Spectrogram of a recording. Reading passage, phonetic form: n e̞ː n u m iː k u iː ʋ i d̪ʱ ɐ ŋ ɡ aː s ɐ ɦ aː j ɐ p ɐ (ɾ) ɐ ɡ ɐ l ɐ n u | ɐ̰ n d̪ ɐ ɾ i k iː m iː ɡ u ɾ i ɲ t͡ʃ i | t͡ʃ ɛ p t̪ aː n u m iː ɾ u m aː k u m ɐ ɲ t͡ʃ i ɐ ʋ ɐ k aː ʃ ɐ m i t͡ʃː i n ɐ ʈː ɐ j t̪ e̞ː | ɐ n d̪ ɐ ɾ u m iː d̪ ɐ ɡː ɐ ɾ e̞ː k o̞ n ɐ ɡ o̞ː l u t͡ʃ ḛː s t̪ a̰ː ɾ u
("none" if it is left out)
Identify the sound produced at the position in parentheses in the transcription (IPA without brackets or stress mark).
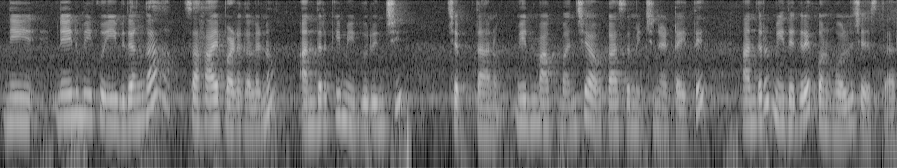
ɽ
